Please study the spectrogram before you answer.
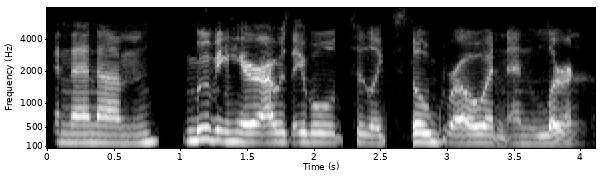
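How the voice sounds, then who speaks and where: A woman's voice: lowish voice, level tone, normal speed, vocal fry, no echo, studio quality. A young woman from Thailand telling her life story as a podcast guest, hesitant, with many fillers and restarts. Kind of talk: casual interview storytelling.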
